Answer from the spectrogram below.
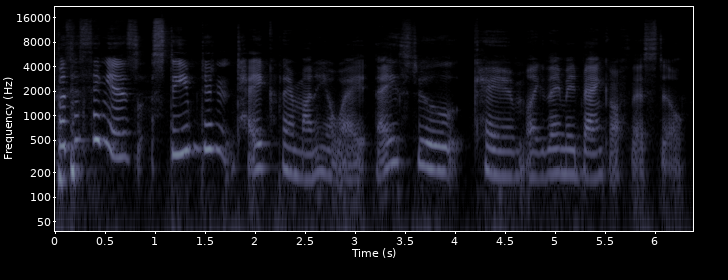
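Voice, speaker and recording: A woman's voice: mid-range voice, sing-song, unhurried, gravelly, a bit bright, poor audio. A woman co-hosting a casual gaming podcast, blunt and sarcastic, swearing freely. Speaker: podcast co-host. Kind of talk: casual chat.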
